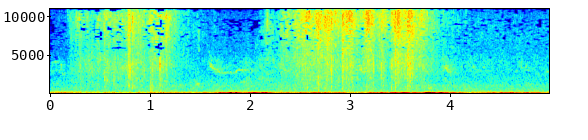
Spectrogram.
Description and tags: Touching leafs. Good for foley or sound design. Sorry for the lack of Hipass. Recorded with Zoom H4n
